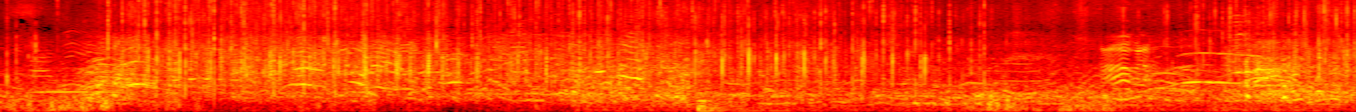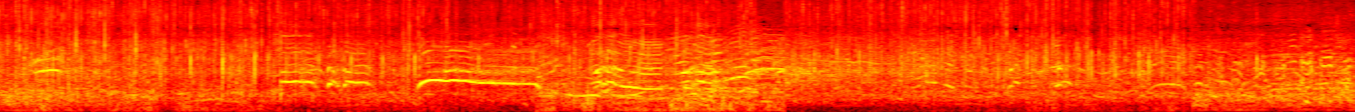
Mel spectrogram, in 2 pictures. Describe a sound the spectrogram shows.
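A large outdoor crowd claps and applauds.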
